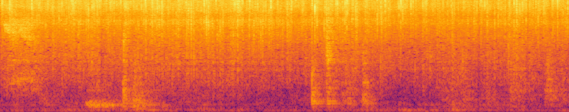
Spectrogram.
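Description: Garlic paratha frying in ghee on a nonstick tawa over low heat: a steady, soft sizzle.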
